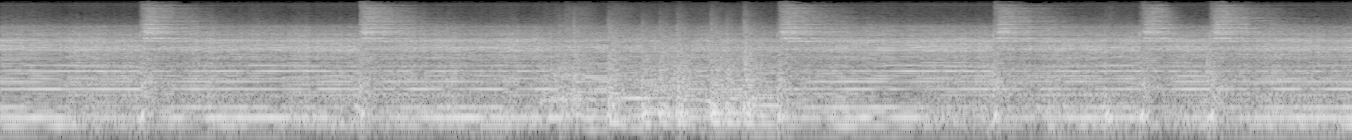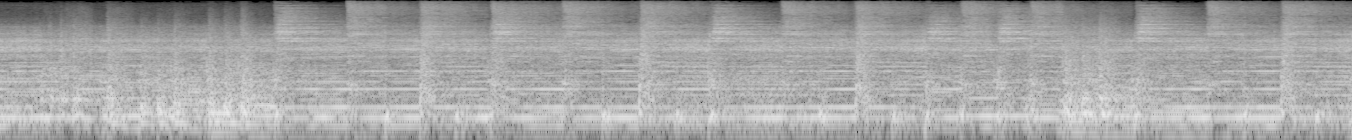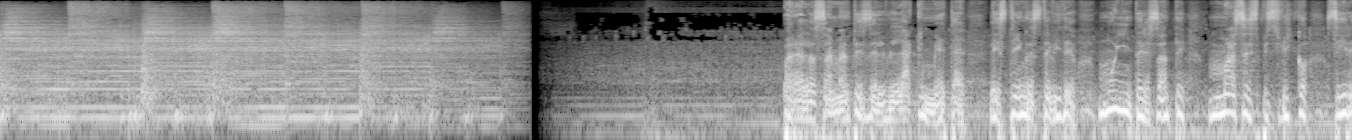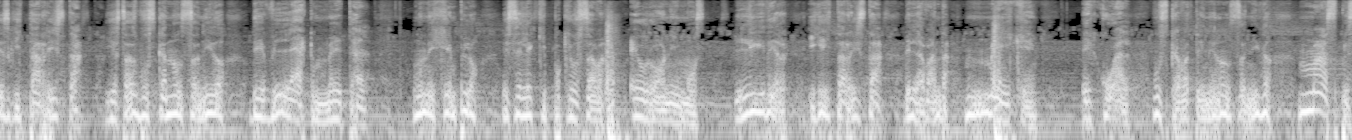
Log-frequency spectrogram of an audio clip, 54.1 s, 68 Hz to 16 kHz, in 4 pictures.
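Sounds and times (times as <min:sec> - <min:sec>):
drum kit: 0:00.0 - 0:32.3, 0:46.6 - 0:47.2
distorted electric guitar: 0:00.0 - 0:32.4, 0:34.2 - 0:54.0.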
